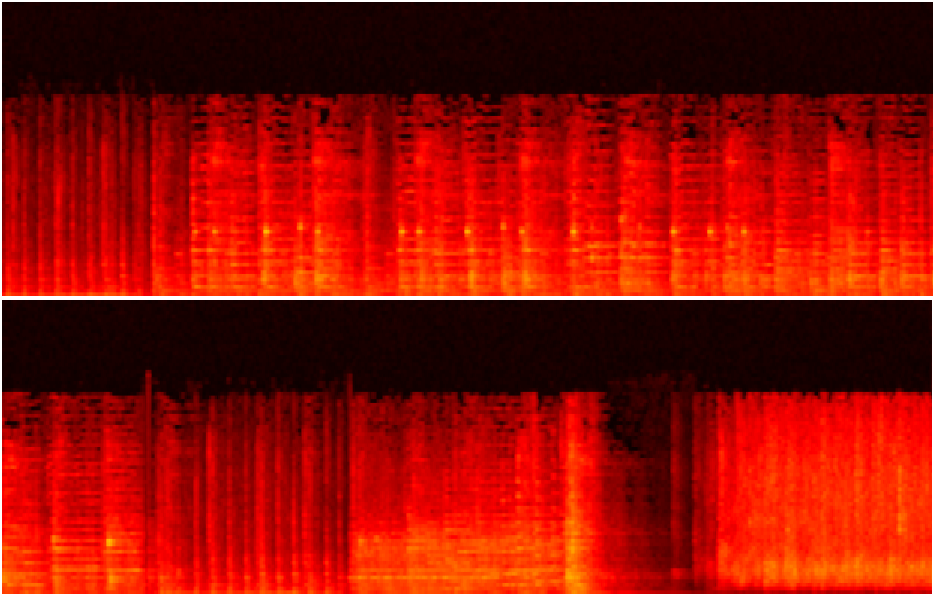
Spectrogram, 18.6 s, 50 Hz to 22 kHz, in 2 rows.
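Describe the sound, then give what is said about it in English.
An orchestra of 35 Afghan women, led by a 19-year-old, plays dense, steady ensemble music that swells to a peak near the end, then gives way to a wash of audience applause. “What you just heard was the Zora Orchestra, an ensemble of 35 Afghan women led by this week's femme”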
